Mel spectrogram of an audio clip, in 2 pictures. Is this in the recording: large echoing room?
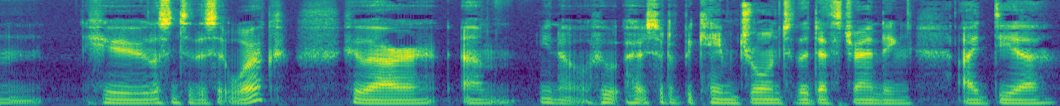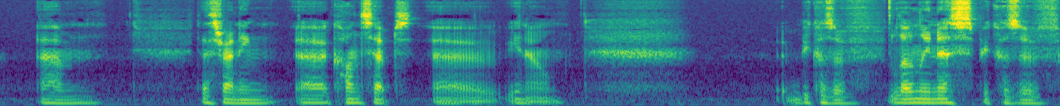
no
